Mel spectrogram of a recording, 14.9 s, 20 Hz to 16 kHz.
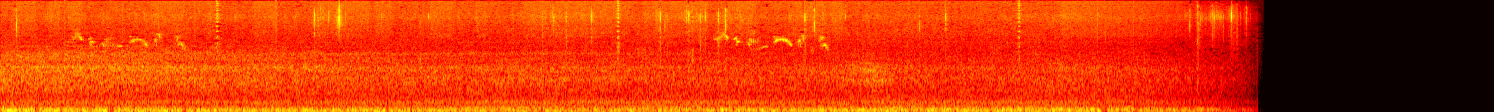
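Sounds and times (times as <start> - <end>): jet engines rumbling: 0.0 - 12.5
bird chirp: 0.6 - 2.0, 7.0 - 8.4.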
